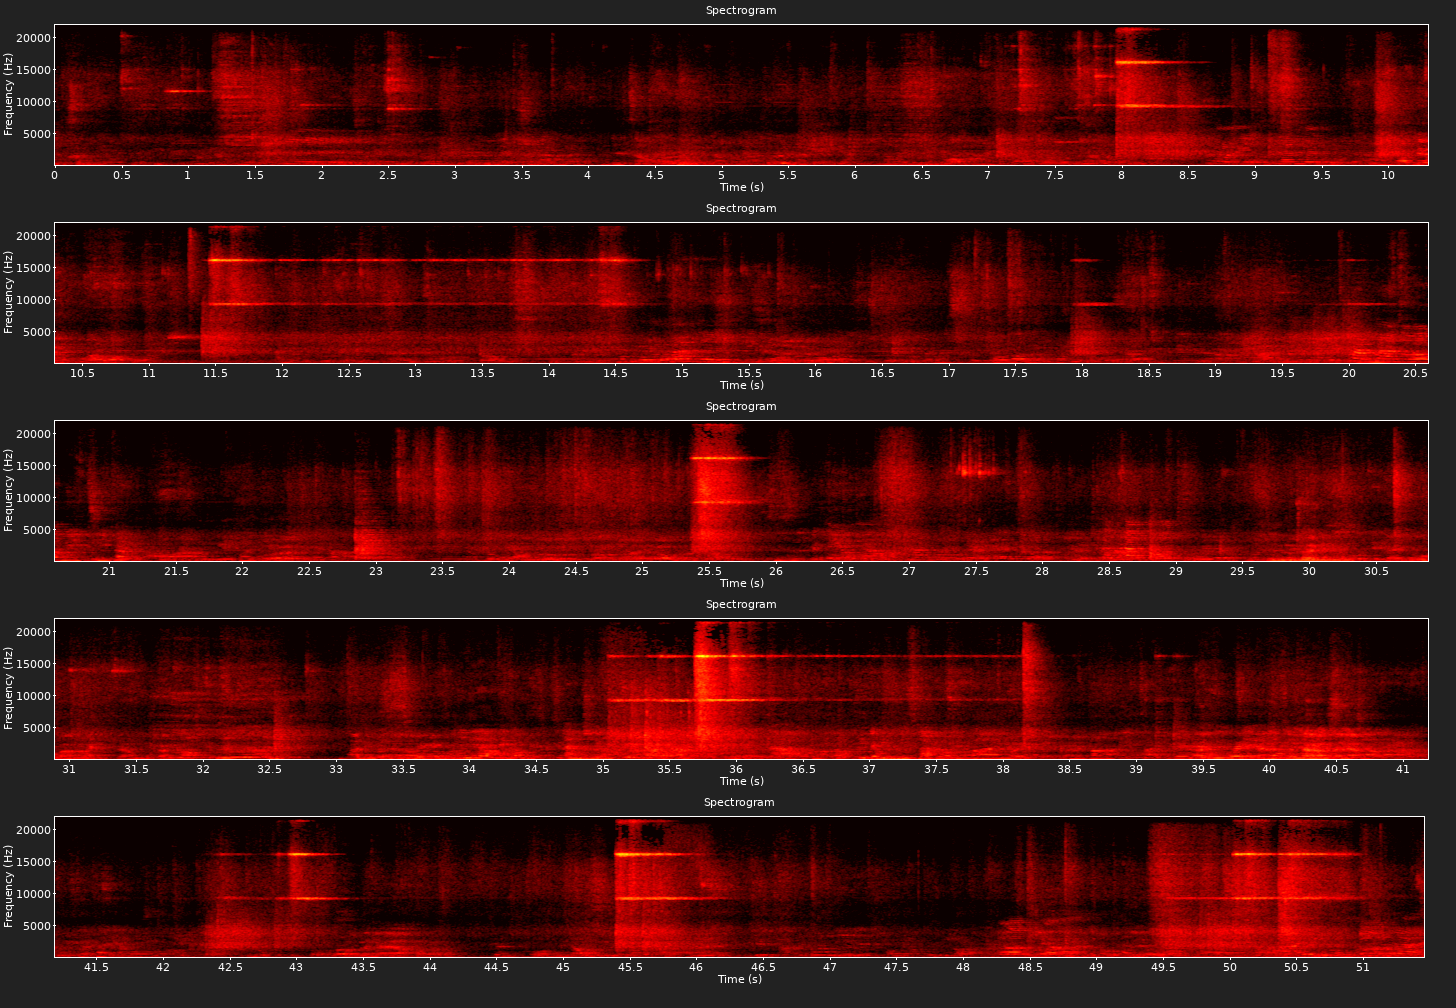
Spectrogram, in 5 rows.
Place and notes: KFC, Jungli City - Chat
In the fast-food chicken restaurant, Zoom H4n + Soundman OKM II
